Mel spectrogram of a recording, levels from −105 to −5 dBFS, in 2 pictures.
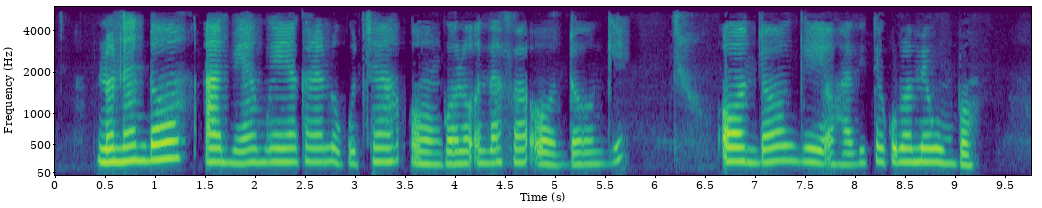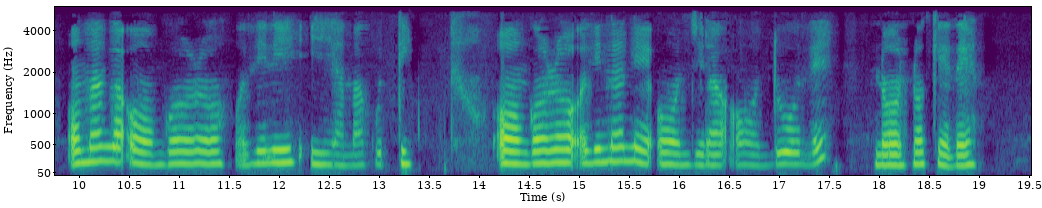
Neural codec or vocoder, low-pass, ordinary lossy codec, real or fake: vocoder, 44.1 kHz, 128 mel bands, Pupu-Vocoder; 5.4 kHz; AAC, 24 kbps; fake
